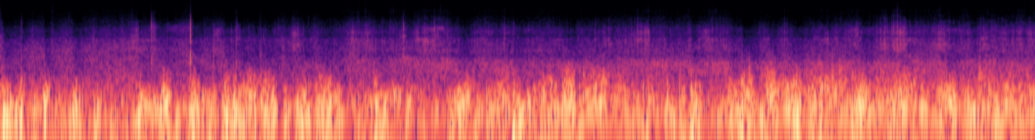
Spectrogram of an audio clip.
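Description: Wind buffets loudly across a microphone outdoors.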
